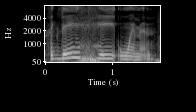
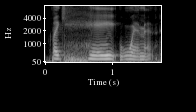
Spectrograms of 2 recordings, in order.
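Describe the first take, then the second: First: Said in the usual way. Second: "hate women" slow, each word weighted; stress on hate women. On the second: Real, not acted. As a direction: lean hard on "hate women", slowly.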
